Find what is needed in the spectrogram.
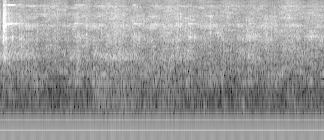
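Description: Coloured pencils being handled: a sharp clink right at the start, like a pencil set down against another, then a light steady scratchy rustle.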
